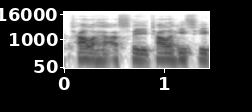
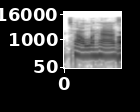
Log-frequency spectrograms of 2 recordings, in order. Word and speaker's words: Ta-Nehisi: Wow, did you call the man Tallahassee? I call him Tallahassee. Tallahassee. What is his name? Say his name again. Tallahassee Coates. Nigga, all y'all wrong. It's Ta-Nehisi. Ta-Nehisi Coates.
